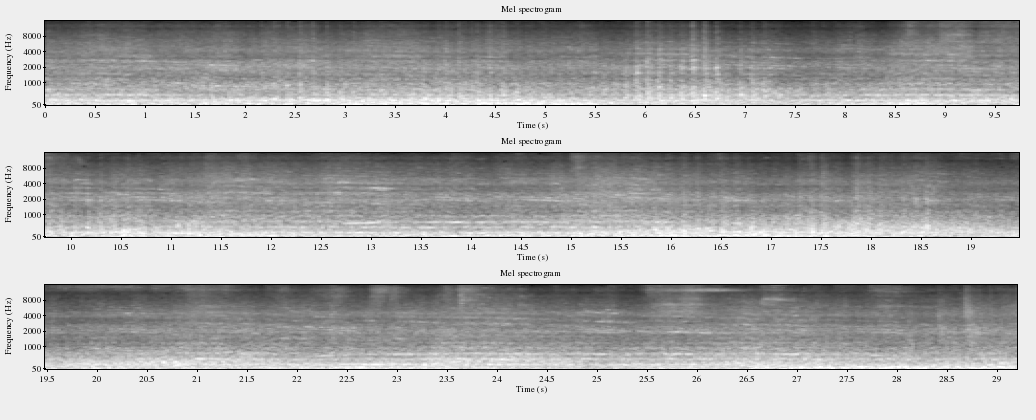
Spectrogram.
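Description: Double-stack container well cars of a freight train rolling past close by: a steady loud rumble and clatter of steel wheels on the rails, with thin wheel squeals coming and going.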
